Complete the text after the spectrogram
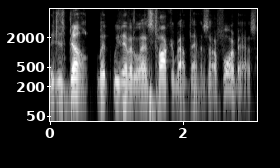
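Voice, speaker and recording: On a very clean recording with a silent background, a man speaks in an American accent. His pace is fairly quick, and there is vocal fry in his voice. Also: dry, close sound with no echo. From California. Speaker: historian. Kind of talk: interview. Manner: halting.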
